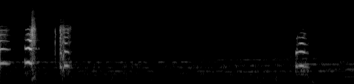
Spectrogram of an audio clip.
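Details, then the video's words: Indoor cat making odd, short chirping meows while watching a light reflection move on the wall; three quick clipped calls at the start, then a pause and one more, with a faint steady tone underneath. "Cat making weird meow sounds"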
